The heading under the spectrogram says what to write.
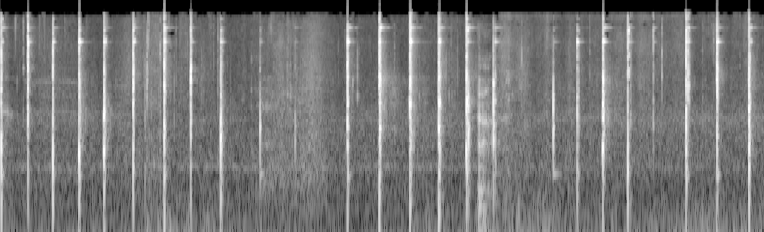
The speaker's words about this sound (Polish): Następnie jeszcze biorę taki już rozbity kamień. Najczęściej on ma boki ostre, więc mniejszym młoteczkiem obijam ostre krawędzie.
